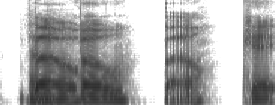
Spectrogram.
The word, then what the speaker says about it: Beau: So it's either How do you pronounce the name spelled Beau? Beau. Beau. Bo.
